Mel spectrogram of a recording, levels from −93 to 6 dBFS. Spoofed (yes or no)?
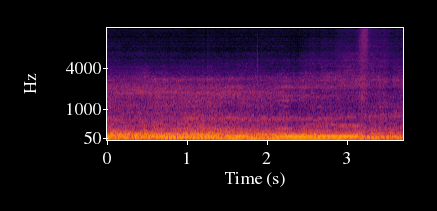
yes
